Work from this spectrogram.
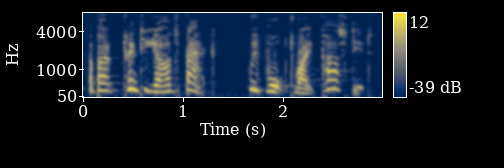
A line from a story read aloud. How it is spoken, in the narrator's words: exclaimed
